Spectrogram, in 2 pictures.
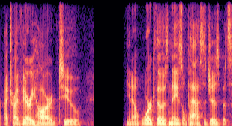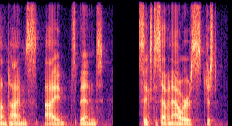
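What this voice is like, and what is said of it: Voice lower than usual. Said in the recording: “slept with my mouth open ... my voice is a little bit lower”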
